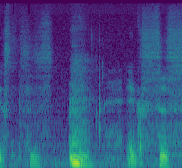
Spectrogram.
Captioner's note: clears throat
